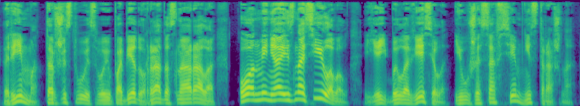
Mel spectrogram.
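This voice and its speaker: A man narrating an audiobook in a steady, measured storytelling way, close to the mic. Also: lowish voice, no echo. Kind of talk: scripted narration.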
